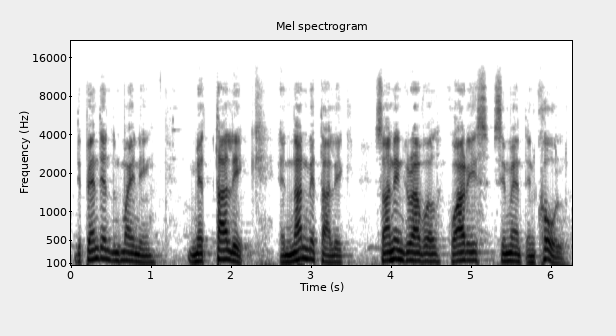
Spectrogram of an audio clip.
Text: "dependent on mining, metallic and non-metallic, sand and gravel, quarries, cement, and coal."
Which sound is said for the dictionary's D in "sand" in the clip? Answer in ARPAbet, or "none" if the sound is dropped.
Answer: none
